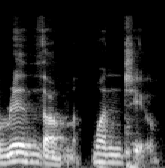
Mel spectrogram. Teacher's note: And the thum syllable has a schwa vowel. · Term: hidden vowel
